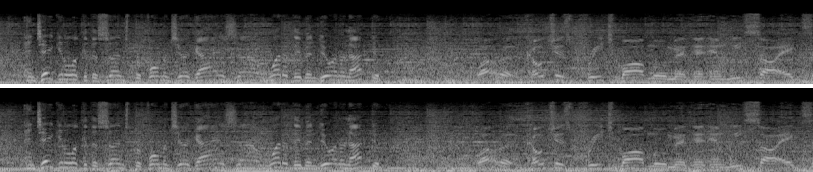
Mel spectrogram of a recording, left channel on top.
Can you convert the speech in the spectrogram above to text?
And taking a look at the Suns' performance here, guys, what have they been doing or not doing? Well, the coaches preach ball movement, and we saw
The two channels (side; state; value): both; normal; correlation 0.53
